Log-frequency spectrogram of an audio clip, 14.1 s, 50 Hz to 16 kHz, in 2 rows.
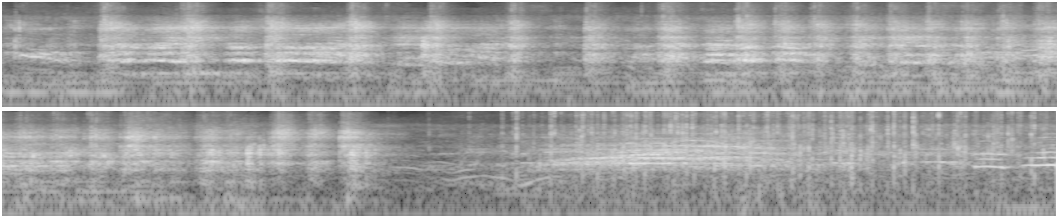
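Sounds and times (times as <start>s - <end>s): group singing and chanting: 0.0s - 9.6s
sharp rhythmic claps: 0.0s - 14.0s.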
